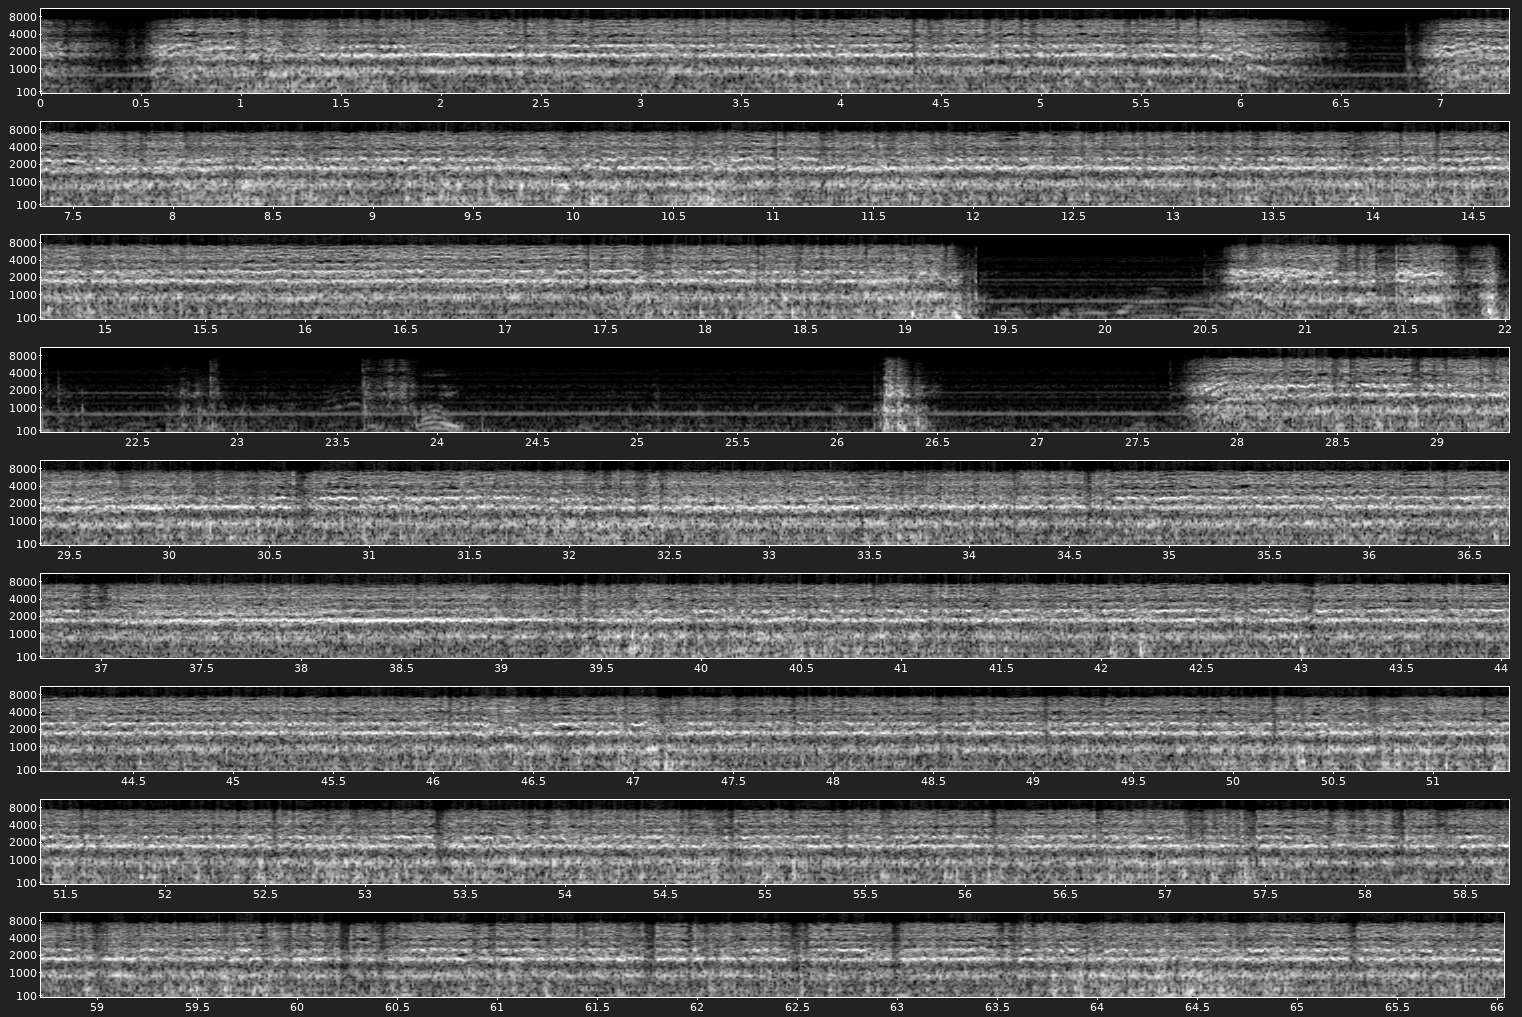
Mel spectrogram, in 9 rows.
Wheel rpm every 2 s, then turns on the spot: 120, 230, 220, 110, 220, 230, 230, 230, 230, 170, 100, 20, 0, 10, 200, 220, 220, 230, 220, 230, 230, 230, 230, 240, 240, 230, 230, 230, 230, 230, 230, 230, 240.
none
